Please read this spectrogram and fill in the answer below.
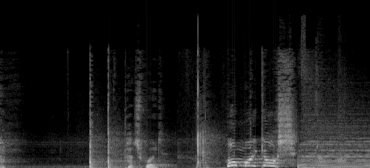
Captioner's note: hand taps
